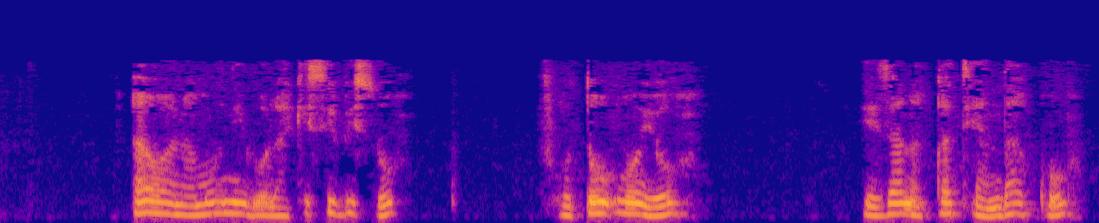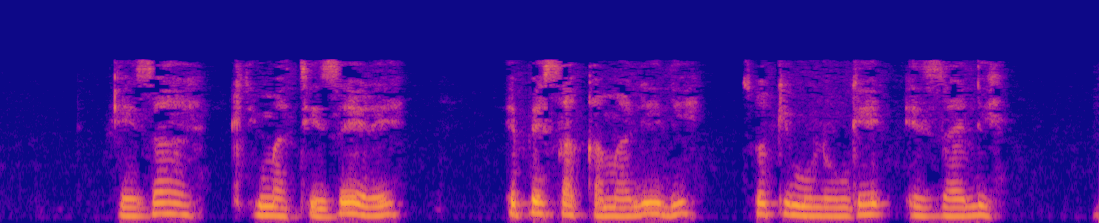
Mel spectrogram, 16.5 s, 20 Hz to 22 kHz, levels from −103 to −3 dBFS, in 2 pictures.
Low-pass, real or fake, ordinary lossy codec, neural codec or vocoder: 7.2 kHz; real; MP3, 32 kbps; none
